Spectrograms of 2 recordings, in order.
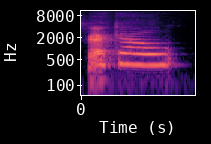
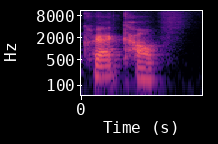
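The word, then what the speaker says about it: Kraków: So I've heard it pronounced Krakow. That's probably how we would all pronounce it because that's how it looks in English. And then I've also heard that they pronounce it Krakow, like with a V at the end. Kind of sounds like a V.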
